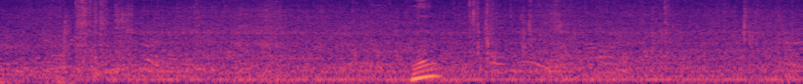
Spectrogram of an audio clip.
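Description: Busy outdoor market background with a steady low hum, and a short voiced exclamation about two seconds in.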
